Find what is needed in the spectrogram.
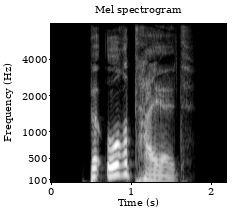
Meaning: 1. past participle of beurteilen 2. inflection of beurteilen: third-person singular present 3. inflection of beurteilen: second-person plural present 4. inflection of beurteilen: plural imperative
- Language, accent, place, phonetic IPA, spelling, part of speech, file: German, Germany, Berlin, [bəˈʔʊʁtaɪ̯lt], beurteilt, verb, De-beurteilt.ogg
